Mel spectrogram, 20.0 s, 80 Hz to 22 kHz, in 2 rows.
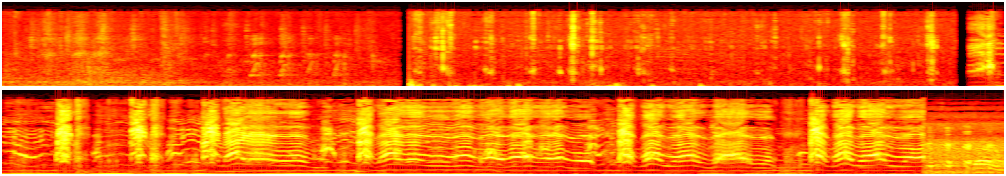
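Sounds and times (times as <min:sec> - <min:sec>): pet chewing with crunches: 0:04.0 - 0:19.2.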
